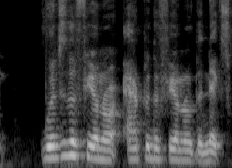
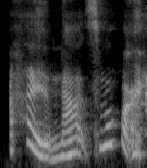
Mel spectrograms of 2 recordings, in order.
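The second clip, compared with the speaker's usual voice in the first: slow, higher mock daughter lament; rueful daughter; 7 semitones higher, slower than usual. Daughter admitting she isn't smart, slow and higher. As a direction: let the daughter sigh out her realization. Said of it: "I'm like".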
